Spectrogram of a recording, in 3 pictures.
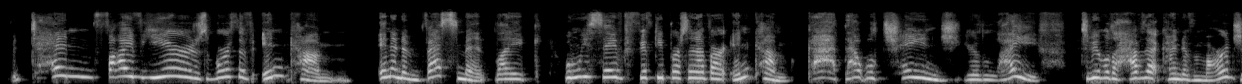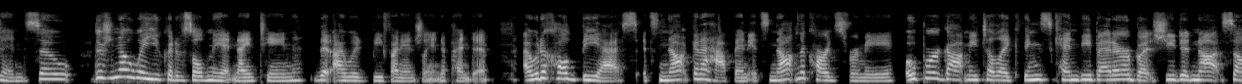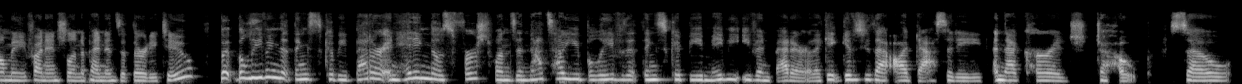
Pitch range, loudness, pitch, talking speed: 185-280 Hz, -19 LUFS, 215 Hz, 195 wpm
